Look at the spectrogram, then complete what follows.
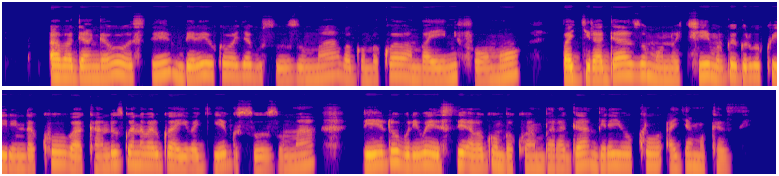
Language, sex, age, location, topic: Kinyarwanda, female, 18-24, Nyagatare, health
